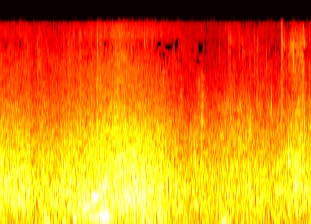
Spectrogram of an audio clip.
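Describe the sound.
Fast-flowing water of the Dunajec river during a raft trip makes a steady, broad rushing that swells slightly early on and continues without a break.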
